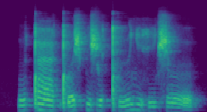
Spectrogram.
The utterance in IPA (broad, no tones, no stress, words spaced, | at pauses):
u ǃaː ǃʼɤʃ piʃlʲɤ ǃʰɯː ʎihiːʎ ʃɤː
